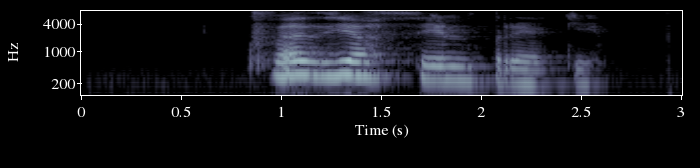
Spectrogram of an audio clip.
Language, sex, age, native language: Icelandic, female, 6, Icelandic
